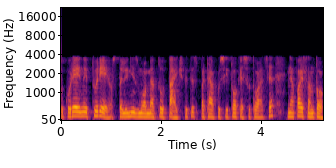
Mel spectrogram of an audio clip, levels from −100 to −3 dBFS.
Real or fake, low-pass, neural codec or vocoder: real; 3.6 kHz; none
